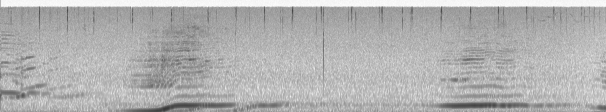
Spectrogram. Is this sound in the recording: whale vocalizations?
yes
